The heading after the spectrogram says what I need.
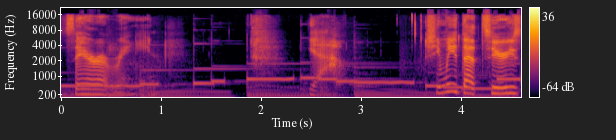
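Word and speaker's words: Cerarain: or something like that it's uh c e r a r a i n that's how you say it Sarah rain yeah she made that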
